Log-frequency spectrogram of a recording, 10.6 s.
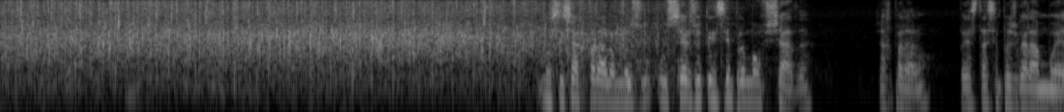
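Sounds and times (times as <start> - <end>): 
audience applause: 0.0 - 7.1
speech: 5.4 - 8.2, 8.8 - 10.6.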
